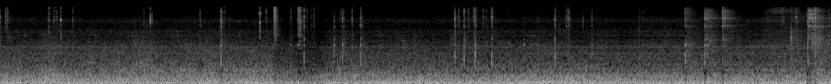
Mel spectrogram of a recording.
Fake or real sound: fake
